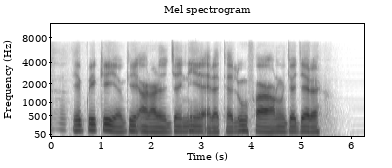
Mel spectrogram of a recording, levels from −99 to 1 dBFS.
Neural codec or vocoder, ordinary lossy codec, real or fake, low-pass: codec, 16 kHz, about 1 kbps, DyCAST, with the encoder's durations; AAC, 64 kbps; fake; 7.2 kHz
